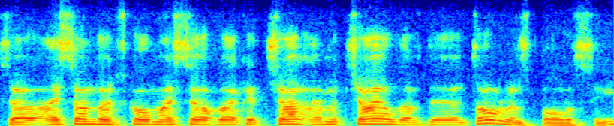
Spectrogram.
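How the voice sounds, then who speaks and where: A man speaks with a Dutch accent at fairly high pitch. His pitch variation is ordinary. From Netherlands. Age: 50s. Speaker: journalist and cannabis activist. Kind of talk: podcast interview.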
